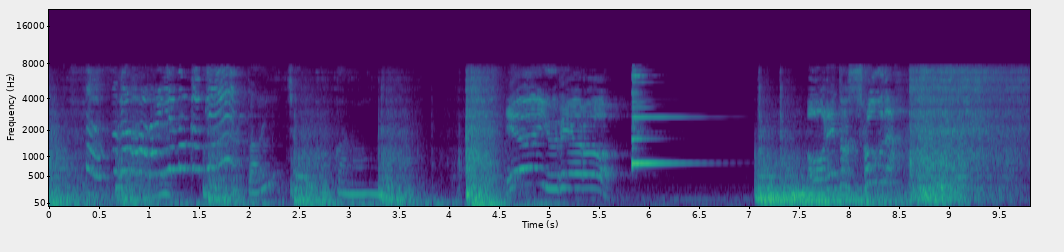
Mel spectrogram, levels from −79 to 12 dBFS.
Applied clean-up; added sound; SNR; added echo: none; Bell; -2 dB; reverberation time 1.0 s.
